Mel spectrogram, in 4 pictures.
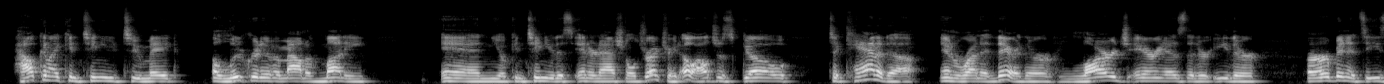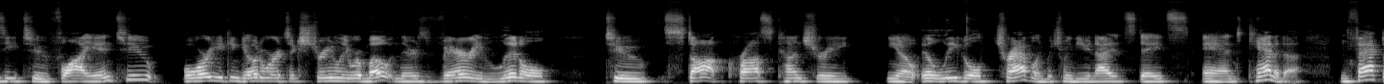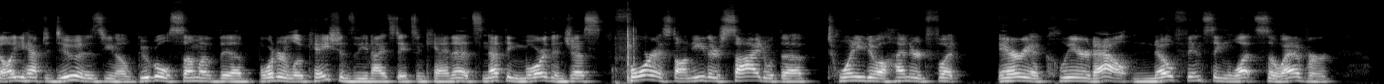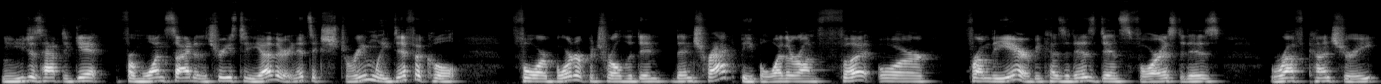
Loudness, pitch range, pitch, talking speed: -15 LUFS, 135-155 Hz, 145 Hz, 165 wpm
